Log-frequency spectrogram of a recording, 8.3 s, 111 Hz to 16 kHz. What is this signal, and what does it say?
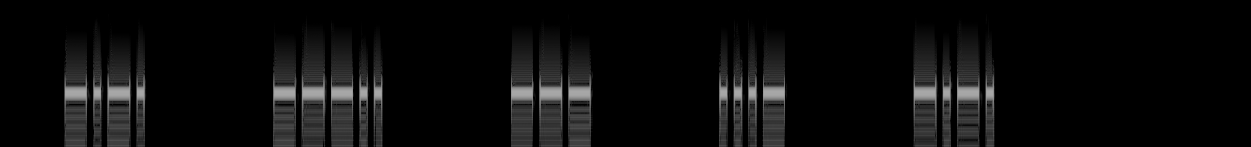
Morse code, heard as a keyed tone, about 25 wpm, spaced as for 9 wpm, 700 Hz. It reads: C8OVC
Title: USA Call Signs - 6x Character Spacing - 25wpm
